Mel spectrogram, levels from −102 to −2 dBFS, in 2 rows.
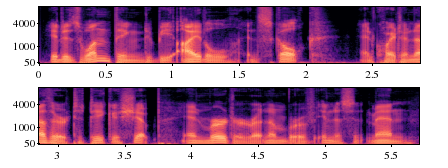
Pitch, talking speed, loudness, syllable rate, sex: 90 Hz, 240 wpm, -23 LUFS, 6.2 syllables/s, male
